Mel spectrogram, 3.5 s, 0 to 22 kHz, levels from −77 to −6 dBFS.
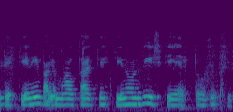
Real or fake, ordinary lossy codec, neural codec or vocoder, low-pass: fake; none; vocoder, 44.1 kHz, 128 mel bands, Pupu-Vocoder; none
